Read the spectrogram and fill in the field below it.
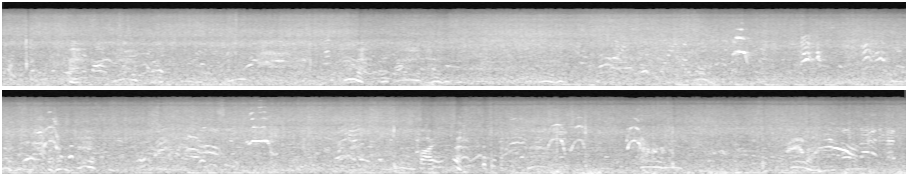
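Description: Water splashes and rushes steadily in a pool.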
